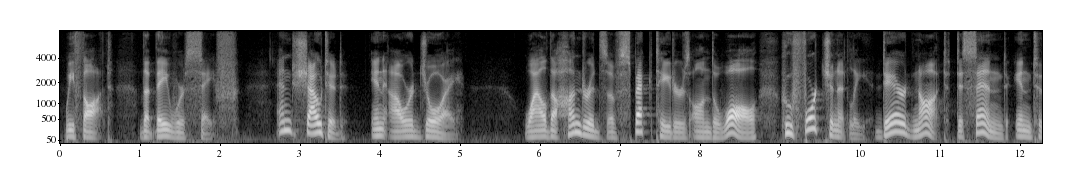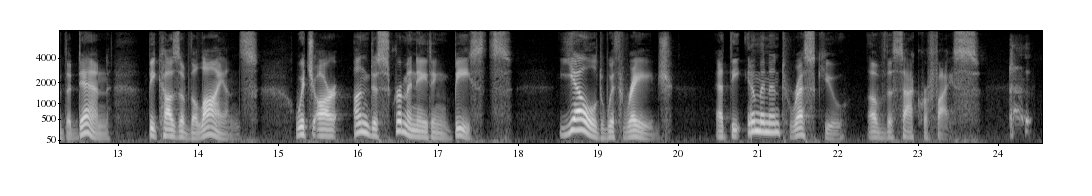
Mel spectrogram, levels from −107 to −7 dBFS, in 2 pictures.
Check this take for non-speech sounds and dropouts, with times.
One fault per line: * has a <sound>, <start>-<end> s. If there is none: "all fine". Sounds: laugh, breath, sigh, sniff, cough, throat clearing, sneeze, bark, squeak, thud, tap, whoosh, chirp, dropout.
* has a cough, 24.1-24.4 s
